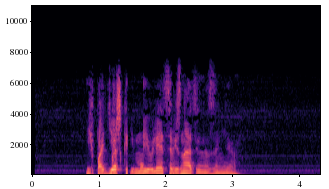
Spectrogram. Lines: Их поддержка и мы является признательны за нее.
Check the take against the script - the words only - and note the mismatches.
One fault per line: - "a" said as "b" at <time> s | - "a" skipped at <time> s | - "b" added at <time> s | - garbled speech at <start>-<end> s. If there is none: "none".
none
